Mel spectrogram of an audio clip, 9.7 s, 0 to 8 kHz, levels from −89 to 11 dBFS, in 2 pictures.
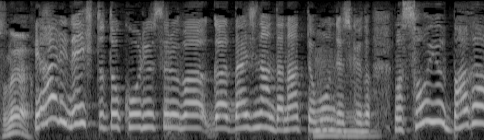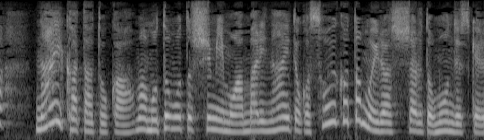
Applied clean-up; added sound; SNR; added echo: none; none; none; none.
